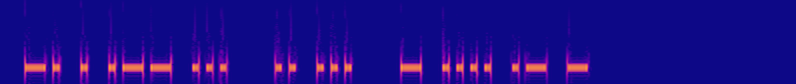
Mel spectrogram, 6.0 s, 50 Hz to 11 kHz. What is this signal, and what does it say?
Morse code, heard as a keyed tone, about 23 wpm, 700 Hz. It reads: NEWS IS THAT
